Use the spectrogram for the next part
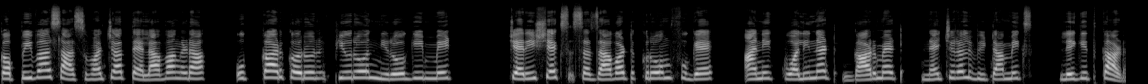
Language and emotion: Goan Konkani, neutral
